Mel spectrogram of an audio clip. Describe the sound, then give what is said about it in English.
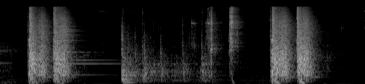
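Loud gunfire from a shooter firing rapidly while on the move: many sharp, cracking reports in quick clusters, separated by short pauses and followed by a faint final pop. “Shooting that fast on the move is not easy.”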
